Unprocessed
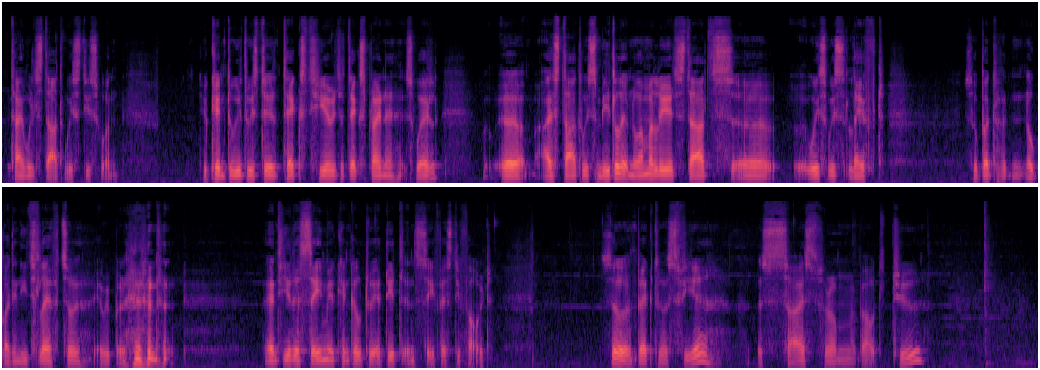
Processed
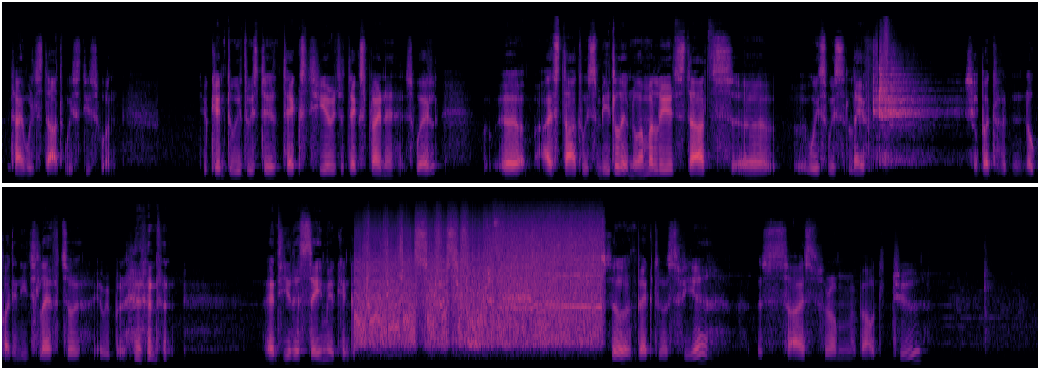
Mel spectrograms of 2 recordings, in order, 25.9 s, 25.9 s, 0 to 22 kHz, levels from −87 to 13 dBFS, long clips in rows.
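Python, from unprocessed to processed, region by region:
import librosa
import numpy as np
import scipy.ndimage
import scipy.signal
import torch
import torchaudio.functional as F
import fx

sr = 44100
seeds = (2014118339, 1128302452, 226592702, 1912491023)

y = fx.chain(x, sr, fx.high_shelf_res(hz=1500.0, db=8.0, q=3.0),
    fx.comb(ms=1.7, depth=0.75),
    fx.sustainer(db_per_s=39.0), at=(10.89, 12.2))
y = fx.chain(y, sr, fx.clip_1bit(),
    fx.steep_highpass(hz=510.0, slope=96),
    fx.leveller(passes=5), at=(17.35, 20.49))
y = fx.env_lowpass(y, sr, base_hz=2500.0, full_db=-20.5)
y = scipy.signal.sosfilt(scipy.signal.butter(4, 540.0, 'highpass', fs=sr, output='sos'), y)
y = F.gain(torch.from_numpy(y), -7.0).numpy()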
